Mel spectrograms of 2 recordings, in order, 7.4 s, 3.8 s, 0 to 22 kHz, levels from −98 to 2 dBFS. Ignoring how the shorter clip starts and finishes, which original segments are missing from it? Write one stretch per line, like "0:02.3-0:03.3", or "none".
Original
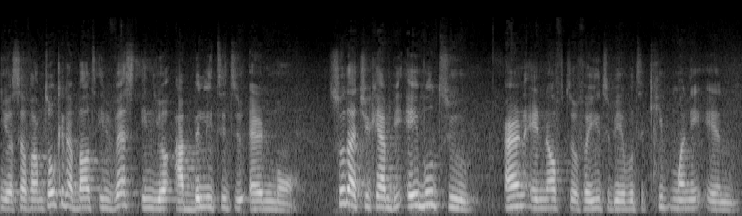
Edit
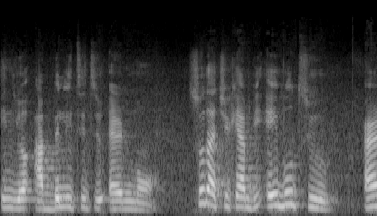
none

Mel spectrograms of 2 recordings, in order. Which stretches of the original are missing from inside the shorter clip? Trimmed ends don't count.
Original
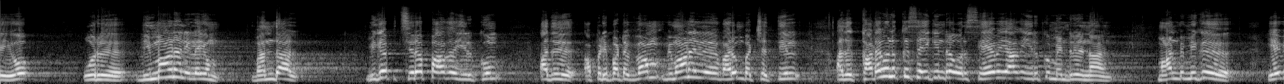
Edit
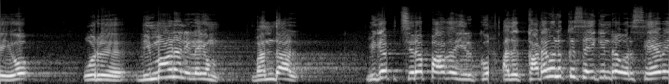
0:05.0-0:08.3

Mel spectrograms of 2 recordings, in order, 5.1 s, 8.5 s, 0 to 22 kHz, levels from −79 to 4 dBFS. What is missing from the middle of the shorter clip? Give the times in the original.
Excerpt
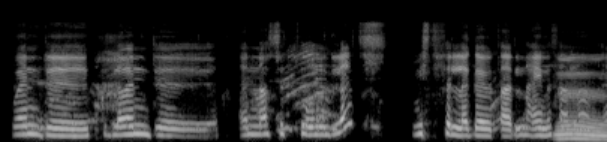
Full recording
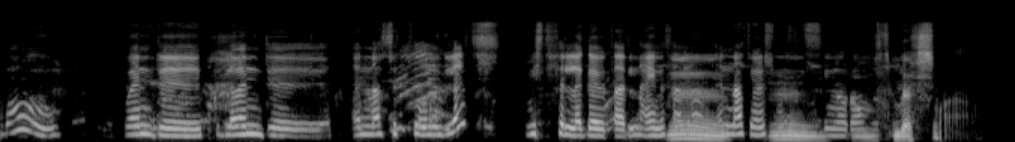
none

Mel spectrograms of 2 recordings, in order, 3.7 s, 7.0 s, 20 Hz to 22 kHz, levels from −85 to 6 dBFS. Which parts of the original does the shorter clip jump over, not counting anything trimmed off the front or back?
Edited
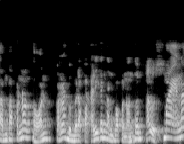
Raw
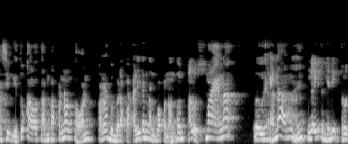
none

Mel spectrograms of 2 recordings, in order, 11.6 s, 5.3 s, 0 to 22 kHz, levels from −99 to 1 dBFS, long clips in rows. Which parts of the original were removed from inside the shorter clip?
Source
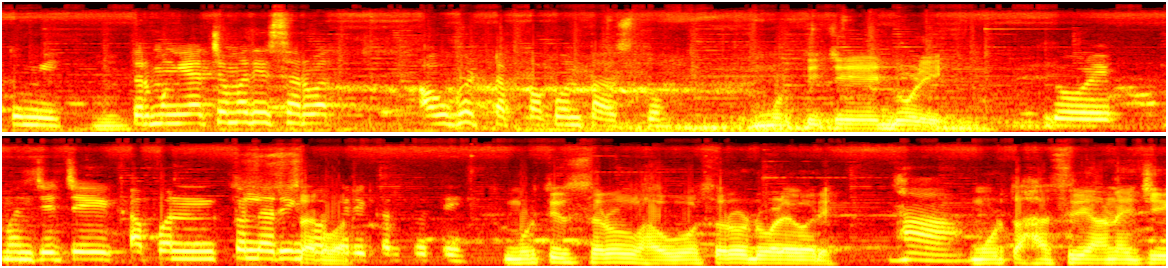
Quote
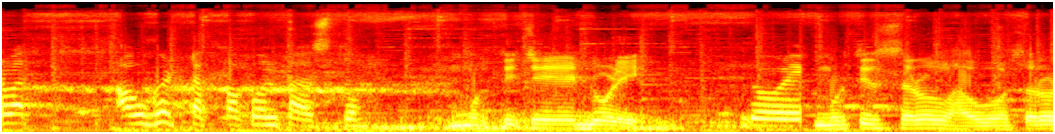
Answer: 0:05.5-0:08.3

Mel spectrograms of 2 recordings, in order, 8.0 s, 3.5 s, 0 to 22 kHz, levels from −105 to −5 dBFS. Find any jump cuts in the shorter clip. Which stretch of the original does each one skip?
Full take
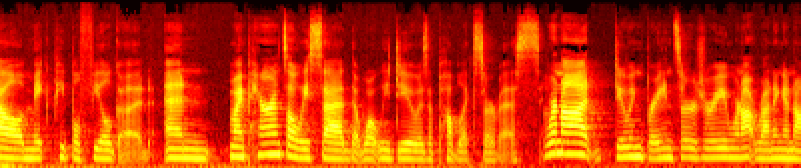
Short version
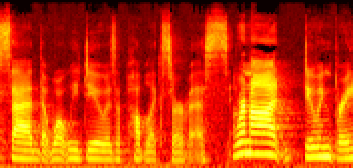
none

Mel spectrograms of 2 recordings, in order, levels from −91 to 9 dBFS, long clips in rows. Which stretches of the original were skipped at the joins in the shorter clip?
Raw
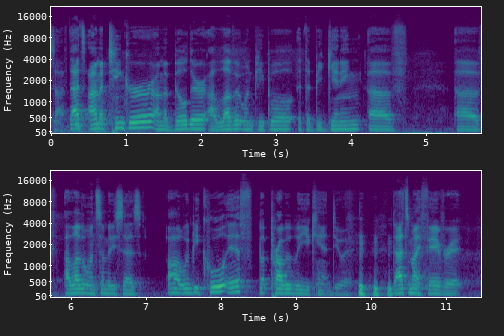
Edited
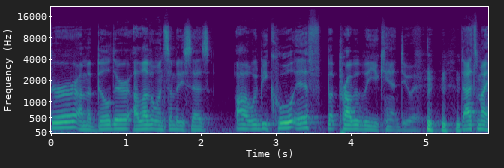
0:02.1-0:05.9

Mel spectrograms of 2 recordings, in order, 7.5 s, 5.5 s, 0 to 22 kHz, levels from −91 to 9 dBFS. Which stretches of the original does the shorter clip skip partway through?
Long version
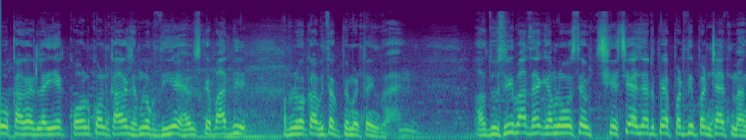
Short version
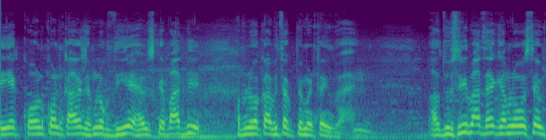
none

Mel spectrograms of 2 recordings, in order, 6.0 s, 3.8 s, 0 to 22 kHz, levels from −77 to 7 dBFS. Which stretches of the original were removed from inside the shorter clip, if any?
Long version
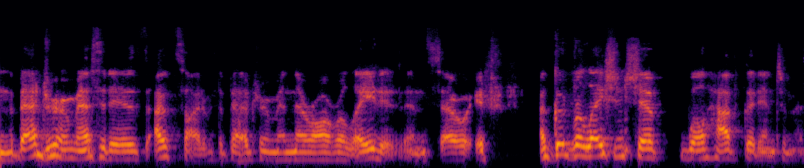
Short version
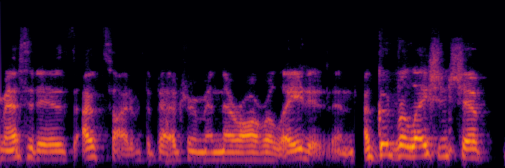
0:03.1-0:03.8

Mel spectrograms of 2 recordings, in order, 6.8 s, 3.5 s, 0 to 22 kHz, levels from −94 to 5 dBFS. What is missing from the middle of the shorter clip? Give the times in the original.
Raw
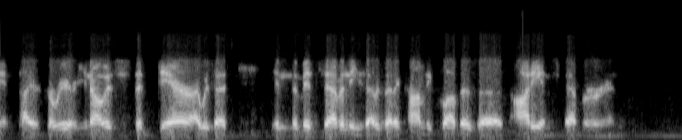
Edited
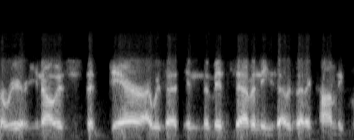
0:02.4-0:02.8

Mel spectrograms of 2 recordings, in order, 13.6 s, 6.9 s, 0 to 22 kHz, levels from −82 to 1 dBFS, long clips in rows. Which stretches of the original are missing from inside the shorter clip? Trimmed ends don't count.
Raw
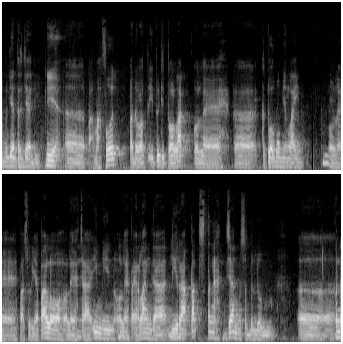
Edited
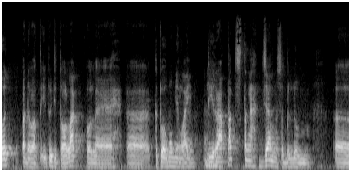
0:06.2-0:10.1

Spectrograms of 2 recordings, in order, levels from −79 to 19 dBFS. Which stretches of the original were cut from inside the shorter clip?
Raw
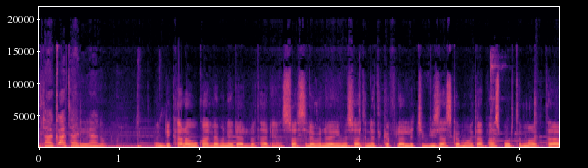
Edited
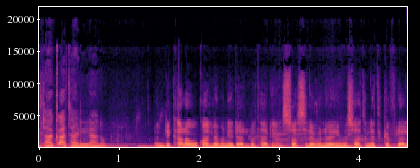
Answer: none

